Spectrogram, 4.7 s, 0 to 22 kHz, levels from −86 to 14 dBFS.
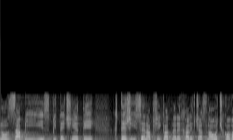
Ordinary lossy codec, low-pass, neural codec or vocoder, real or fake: MP3, 96 kbps; 7.2 kHz; codec, 16 kHz, 16 kbps, FunCodec, trained on Chinese and English, 50 frames a second; fake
